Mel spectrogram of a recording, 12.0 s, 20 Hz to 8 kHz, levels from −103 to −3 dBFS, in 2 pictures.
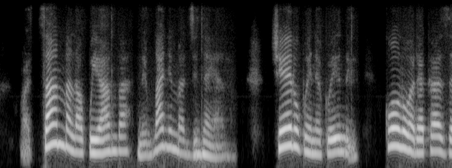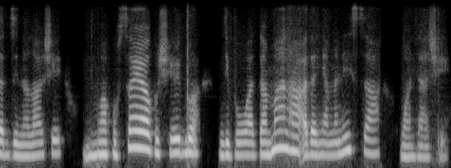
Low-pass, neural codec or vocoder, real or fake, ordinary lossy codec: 7.2 kHz; codec, 16 kHz, 0.5 kbps, X-Codec, HuBERT features, trained on LibriSpeech; fake; Opus, 24 kbps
